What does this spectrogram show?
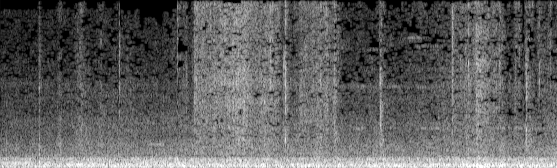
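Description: A person eating with their fingers, with short chewing and mouth clicks scattered through, over a steady loud background rumble.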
